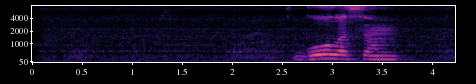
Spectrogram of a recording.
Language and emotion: Russian, angry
